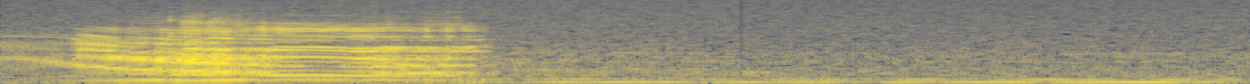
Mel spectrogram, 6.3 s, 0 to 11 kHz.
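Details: Red deer roaring during the 2019 rut: a single loud, harsh, drawn-out bellow of about two seconds with many stacked harmonics. It fades abruptly, leaving a steady low hum in the background.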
